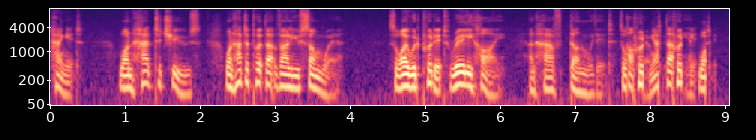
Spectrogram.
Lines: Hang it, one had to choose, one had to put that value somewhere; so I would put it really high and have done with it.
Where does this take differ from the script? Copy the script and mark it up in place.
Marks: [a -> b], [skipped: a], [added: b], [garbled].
Hang it, one had to choose, one had to put that value somewhere; so I would put it really high and have done with it. [garbled]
